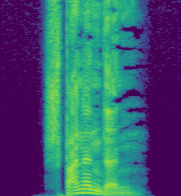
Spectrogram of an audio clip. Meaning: inflection of spannend: 1. strong genitive masculine/neuter singular 2. weak/mixed genitive/dative all-gender singular 3. strong/weak/mixed accusative masculine singular 4. strong dative plural
- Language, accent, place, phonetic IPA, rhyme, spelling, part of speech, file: German, Germany, Berlin, [ˈʃpanəndn̩], -anəndn̩, spannenden, adjective, De-spannenden.ogg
